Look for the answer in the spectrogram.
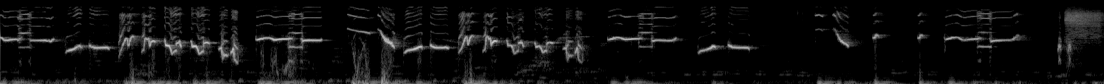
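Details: Oriental magpie-robin in a relaxed song, used to train and stimulate magpie-robins that are reluctant to sing: rapid clear whistled phrases, rising and falling slurred notes with sharp chips, in bursts separated by short pauses, with a faint low hum.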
